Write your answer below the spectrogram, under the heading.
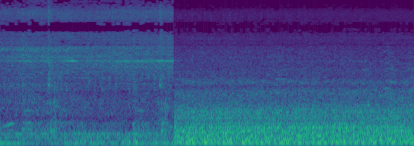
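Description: Steam locomotive hissing steam from its cylinders as it creeps along, with a few light clicks. About two seconds in the sound cuts to a louder, steady mechanical noise with a low hum from the locomotives standing at the station.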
